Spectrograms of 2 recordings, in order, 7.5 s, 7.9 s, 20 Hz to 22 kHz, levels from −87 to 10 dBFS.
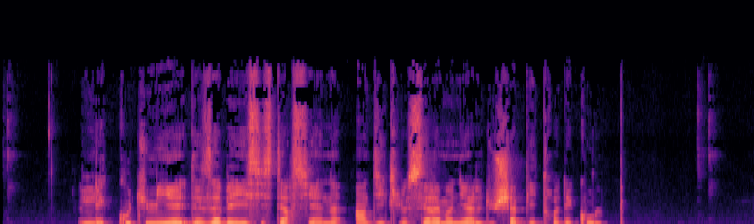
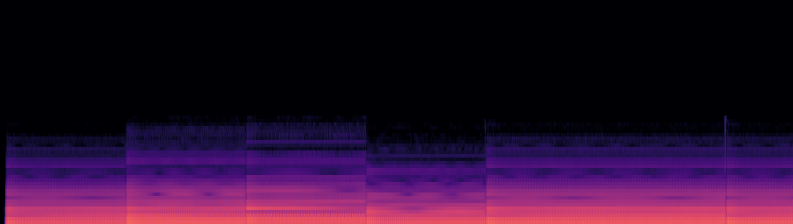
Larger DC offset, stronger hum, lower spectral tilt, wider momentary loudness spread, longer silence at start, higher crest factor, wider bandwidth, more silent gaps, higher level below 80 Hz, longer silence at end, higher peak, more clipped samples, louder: neither; neither; second, -3.5 dB/octave vs -7 dB/octave; first, 11 LU vs 3 LU; first, 0.8 s vs 0.05 s; first, 18 dB vs 12 dB; first, 16.5 kHz vs 9 kHz; neither; first, -60 dBFS vs -76 dBFS; first, 1.55 s vs 0 s; first, 0 dBFS vs -12 dBFS; neither; first, -18 LUFS vs -25 LUFS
